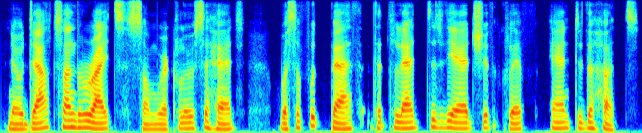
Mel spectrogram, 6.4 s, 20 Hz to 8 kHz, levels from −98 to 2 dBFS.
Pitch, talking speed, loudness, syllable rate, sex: 130 Hz, 215 wpm, -20 LUFS, 5.3 syllables/s, male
